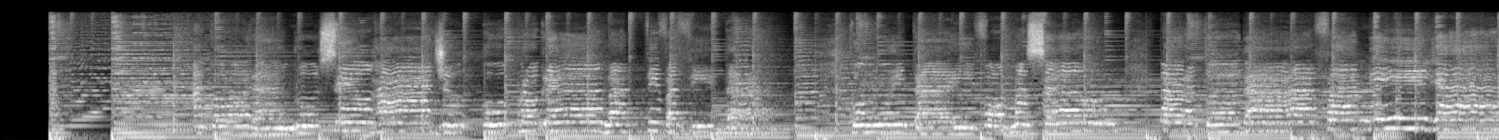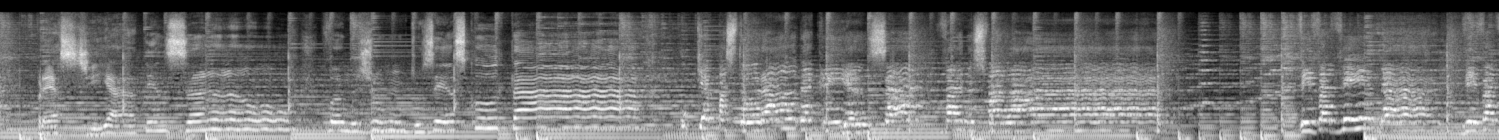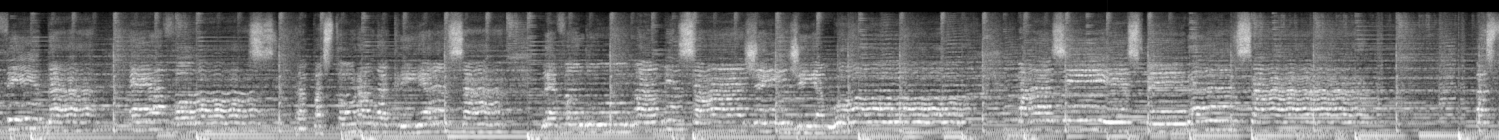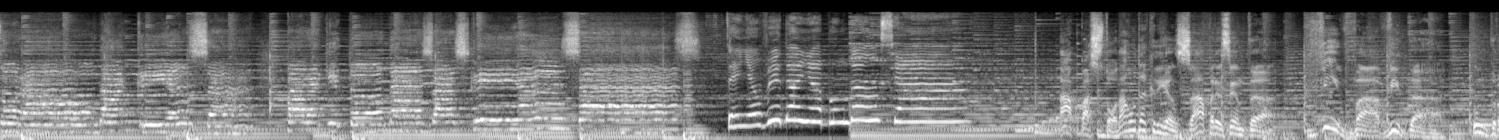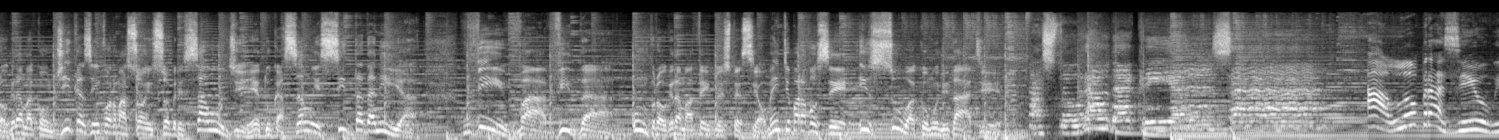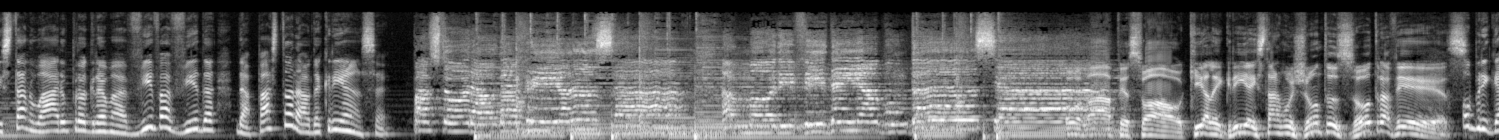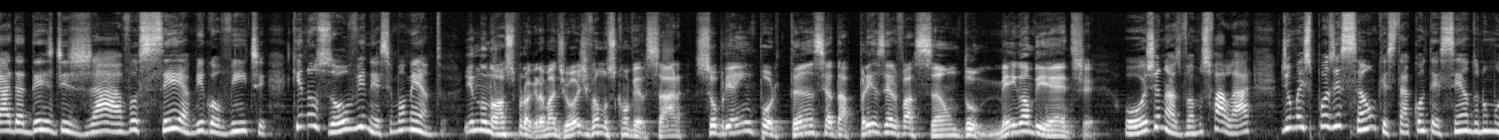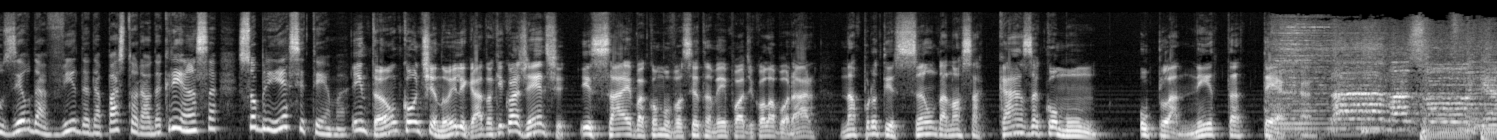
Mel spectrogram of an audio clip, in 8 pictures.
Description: Biomas brasileiros e defesa da vida - Entrevista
